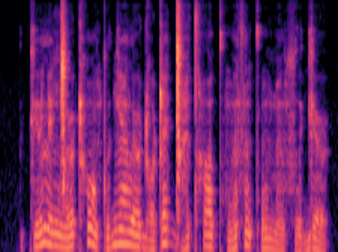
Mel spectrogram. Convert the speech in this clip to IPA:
kʲu˩˥lʲʌ˧ŋ͡ǀə˞˩˥ ʈʰɔ̃˥˩ tʷə˩˥ɡʲæ̃˥lə˞˧ ɖɔ˩ ʈɛ˥ɡ͡ǀæ˩˥ t̪ʰɑ˧ kʷʰæ̃˩˥sə̃˥˩kʷʼɛ̃˧ mæ̃˩sʷɛ˩ ɡʲə˞˥˩

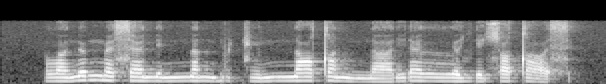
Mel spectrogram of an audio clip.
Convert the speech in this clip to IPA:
lˠənœŋ͡mæ sænenːanbu cu nːatˤe nːaɾiɾæ lːəʎɾɛçe tˤɛs

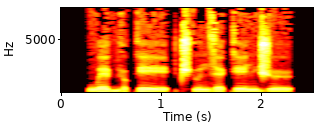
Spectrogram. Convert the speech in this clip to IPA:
wɛbʲɔke | t͡ʃʼɯnzɛke nd͡ʒø

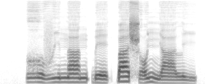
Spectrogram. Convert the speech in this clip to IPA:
ɣʊ˦˨vi˦naː˦n ɓeː˨k͡pa˦ʃɔ˨˦ ɲaː˨li˨

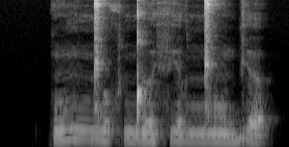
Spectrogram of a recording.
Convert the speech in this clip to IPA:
kõŋŋ͡ǁox ŋ͡ǃəfʲɐl ŋ͡ǁõbʲɐ

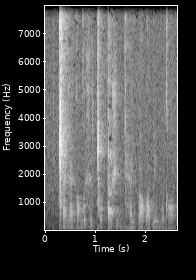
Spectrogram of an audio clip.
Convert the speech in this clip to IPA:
ǁæ˦ɡæ˨ɡɒ˨ ɡo˦xʲo˦˨ǀo˦ǃʉ˦ʃ i˦bɡʱæ˨j ɗɒ˦˨ɠɒ˨ɓe˦ bo˨dɔ˨

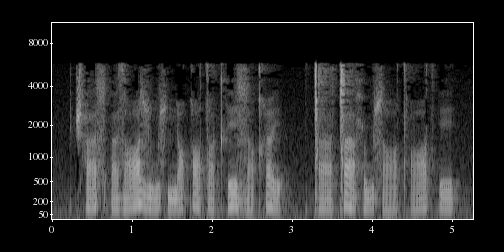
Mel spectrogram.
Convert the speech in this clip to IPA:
t͡ʃʰaː˨˩˦ɬ ʔa˩zɑː˩˥ ɮuː˨˩˦ɬɲɑ˩˥qɑ˥˩tˤu˩ kʰe˧˥˧ɮa˩qʰe˥˩ | ǀaː˩ǀaː˥˩ħuː˨˩˦ ɬɑː˩tʰɑː˩˥t͡sʼe˧

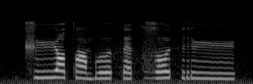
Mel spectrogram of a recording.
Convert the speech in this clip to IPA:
t͡ʃyːtˤɛ̃bʊːθɛθ zˤyθryː

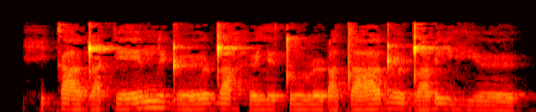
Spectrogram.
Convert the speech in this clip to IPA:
hikaːɖakeː miɖøːɖa hølʲʌtuɭø ɽataːɖøː ɖaɽiː vʲøː

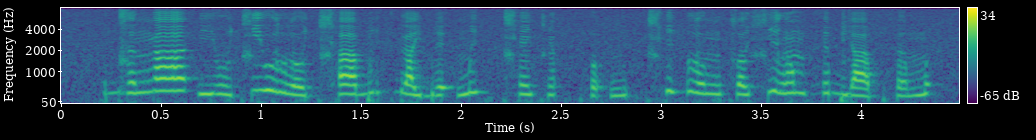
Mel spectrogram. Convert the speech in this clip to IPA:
d͡zə˧ŋa˦ | ju˨˩t͡ɕju˥˧ lo˨˩ t͡ɕʰa˧ bi˦ʔɡa˨˩jbe˨ʔmi˦ʔ t͡ɕʰẽ˧t͡ɕɔ̃˨t̚pʰo˨ʔŋi˨p̚ t͡ɕʰi˦ʔlo˧ŋ t͡sɔ˧ɕi˥˧lɔ̃˥˧mhe˦ bja˨˩ pʰə˨˦m

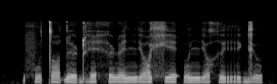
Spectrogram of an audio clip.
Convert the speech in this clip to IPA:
futɔɗɨɖʱe hɨɳenʲɔ xʲeʔu nʲɔxɨrʲɨɡʲu

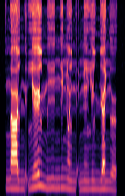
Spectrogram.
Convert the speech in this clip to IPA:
naːlʲnḛʎeːlʲ miː ŋiɲɔ̃lʲɲa̰ɲẽ ʎilʲnʲaɲø

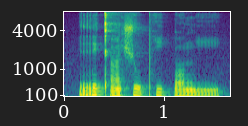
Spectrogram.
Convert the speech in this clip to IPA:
rɪ˦kʼã˨ ʃu˦˨pʰi˦k͡pɔ˨ ŋi˨

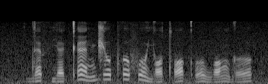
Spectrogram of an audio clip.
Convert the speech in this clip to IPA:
dɛ˩˧˩fjɛ˩˧ kʼɛ˥˧nd͡ʒɤ˥pʰɤ˥f o˩˧˩jɔ˩˧tʼɔ˩˧˩kʼo˩˧˩ wɔ˩˧ŋɡɤ˩˧

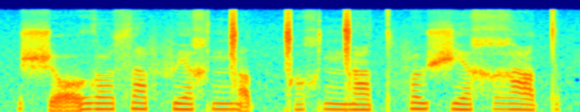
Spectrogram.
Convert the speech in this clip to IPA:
ʃɔ̰ɣusˤi feχŋ͡ǀa̰tˤɡ͡ǀɔχ ŋ͡ǀætˤfu ʃeχʁatˤ

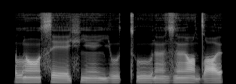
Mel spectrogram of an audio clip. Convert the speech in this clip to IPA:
lɔ̃seːfʲẽːju tʼuɾœ̃ zœ̃dˤœ

